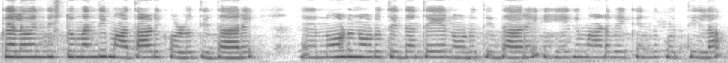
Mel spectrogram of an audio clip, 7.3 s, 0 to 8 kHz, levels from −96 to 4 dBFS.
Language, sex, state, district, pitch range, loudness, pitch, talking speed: Kannada, female, Karnataka, Belgaum, 275-300 Hz, -38 LUFS, 285 Hz, 75 wpm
